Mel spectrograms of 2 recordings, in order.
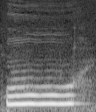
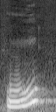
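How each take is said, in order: First: The pitch stays high and level. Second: The pitch rises from mid to high. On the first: "premier ton plat" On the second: "Deuxième ton"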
